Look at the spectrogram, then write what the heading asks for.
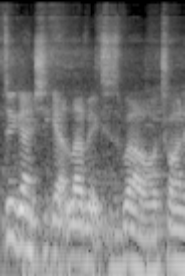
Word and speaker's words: Lovex: Hard to see that right, but it's spelled L-O-V-E-X-X, E-V-E, L-O-V-E-X, Lovex.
